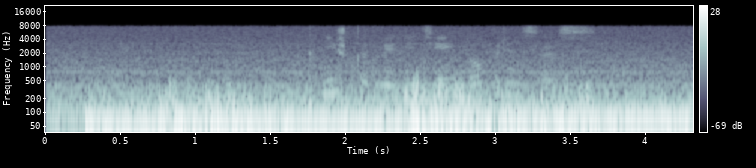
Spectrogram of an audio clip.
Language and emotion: Russian, neutral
